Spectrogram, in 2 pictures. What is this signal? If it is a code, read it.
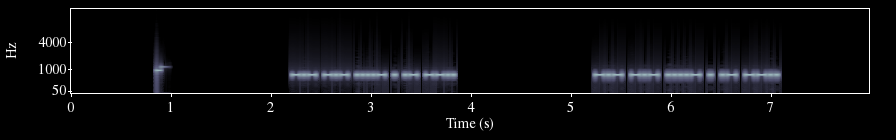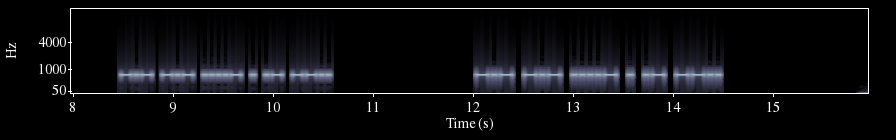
Morse code, heard as a keyed tone, about 36 wpm, 700 Hz. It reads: KK4EAZ KK4EAZ KK4EAZ KK4EAZ
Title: Speed Racing - USA Call Signs 30wpm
